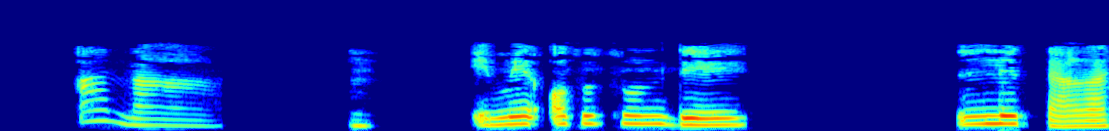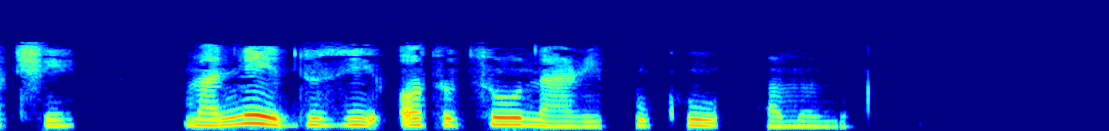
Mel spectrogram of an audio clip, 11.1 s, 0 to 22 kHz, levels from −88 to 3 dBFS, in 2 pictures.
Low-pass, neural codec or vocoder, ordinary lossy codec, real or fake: 7.2 kHz; none; MP3, 24 kbps; real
